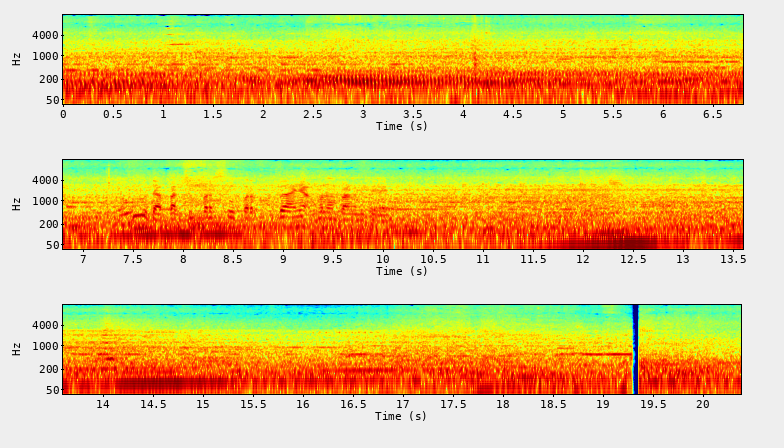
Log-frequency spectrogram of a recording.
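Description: A large bus engine rumbles close by as the bus pulls away.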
